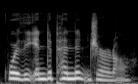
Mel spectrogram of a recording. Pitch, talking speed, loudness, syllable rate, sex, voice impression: 230 Hz, 175 wpm, -16 LUFS, 6.4 syllables/s, female, feminine, slightly adult-like, slightly cute, calm, slightly friendly, slightly sweet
